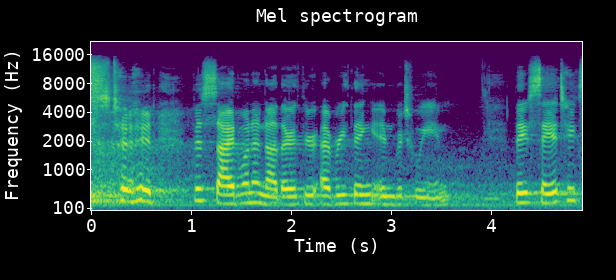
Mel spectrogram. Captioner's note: laughter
